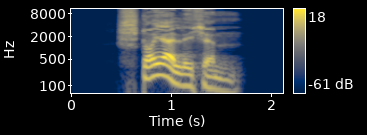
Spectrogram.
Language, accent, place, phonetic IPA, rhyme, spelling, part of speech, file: German, Germany, Berlin, [ˈʃtɔɪ̯ɐlɪçm̩], -ɔɪ̯ɐlɪçm̩, steuerlichem, adjective, De-steuerlichem.ogg
- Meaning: strong dative masculine/neuter singular of steuerlich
